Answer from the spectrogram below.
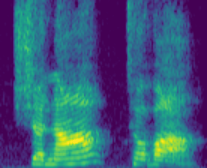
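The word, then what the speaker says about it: שנה טובה: Shana Tova. It's like Shana Tova. It's like the thing is, my friend Roxy told me it's on the A, so I'm just following.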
